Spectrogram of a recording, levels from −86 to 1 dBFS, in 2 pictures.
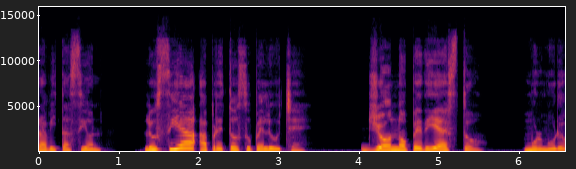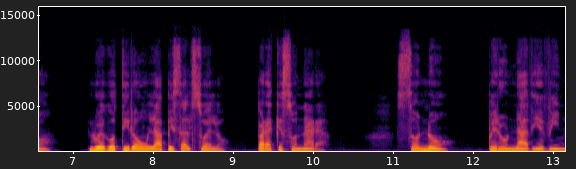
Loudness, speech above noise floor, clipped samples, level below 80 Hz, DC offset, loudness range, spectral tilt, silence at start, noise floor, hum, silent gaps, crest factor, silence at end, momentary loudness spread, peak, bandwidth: -24 LUFS; 46 dB; under 0.1%; -58 dBFS; under 0.1%; 6 LU; -6 dB/octave; 0 s; -69 dBFS; none; 1.00-1.16 s, 6.90-7.03 s; 18 dB; 0 s; 15 LU; -6 dBFS; 13 kHz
